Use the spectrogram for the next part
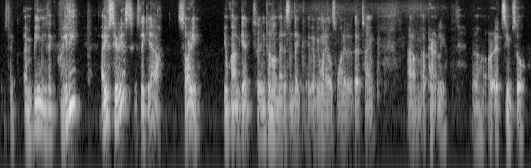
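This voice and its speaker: Indian man, middle-aged, low gravelly voice, halting self-deprecating interview storyteller. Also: little pitch movement. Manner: halting, many fillers and restarts, warmly self-deprecating. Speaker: guest, psychiatrist.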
